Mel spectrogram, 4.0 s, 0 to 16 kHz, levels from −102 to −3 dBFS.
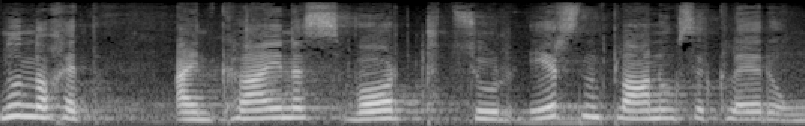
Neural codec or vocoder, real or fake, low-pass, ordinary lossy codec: none; real; 14.4 kHz; none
